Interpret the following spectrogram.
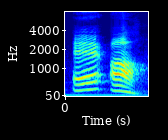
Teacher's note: सबसे जो चौड़ा जो मुंह खुलता है वो खुलता है आ पे। तो अकेला आ आएगा आपके किस पे, विवर्त पे।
